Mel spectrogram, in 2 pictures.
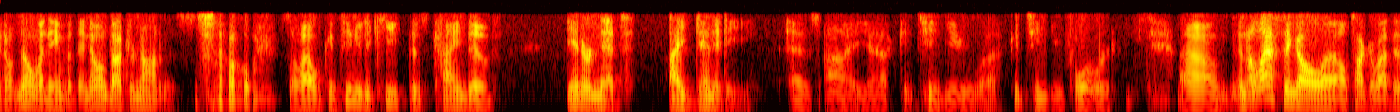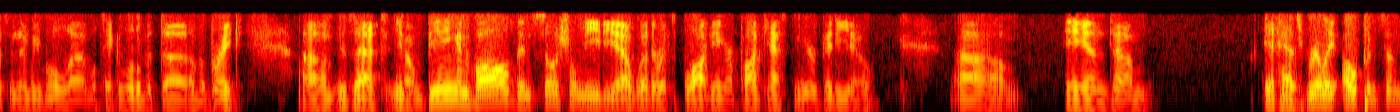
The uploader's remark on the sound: Taking a couple of phone calls.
